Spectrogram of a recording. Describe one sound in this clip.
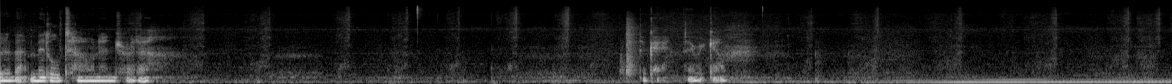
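A paintbrush dabs and brushes softly on canvas.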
